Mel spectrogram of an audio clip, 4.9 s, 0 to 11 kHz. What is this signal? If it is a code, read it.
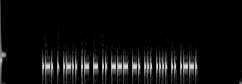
Morse code, heard as a keyed tone, about 37 wpm, 700 Hz. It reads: RELATIONSHIP
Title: Sentences from Top 1100 Words - New Word Drill Alt - 40wpm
